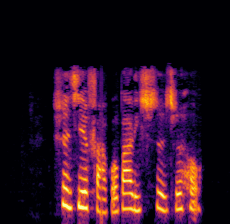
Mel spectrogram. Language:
Chinese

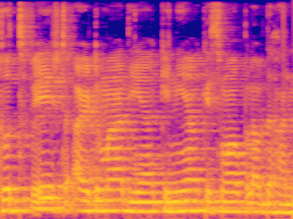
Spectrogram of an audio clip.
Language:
Punjabi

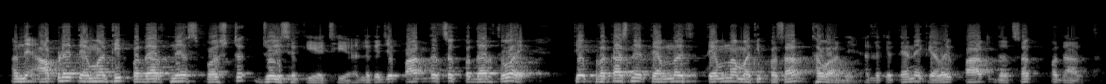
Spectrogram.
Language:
Gujarati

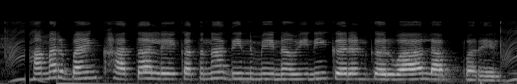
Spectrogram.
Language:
Chhattisgarhi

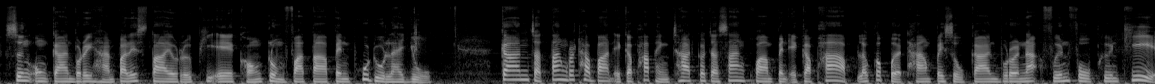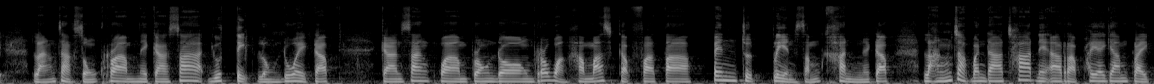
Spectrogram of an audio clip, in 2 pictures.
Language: Thai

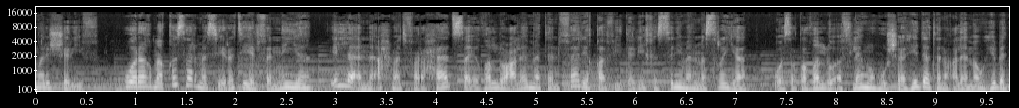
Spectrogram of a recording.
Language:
Arabic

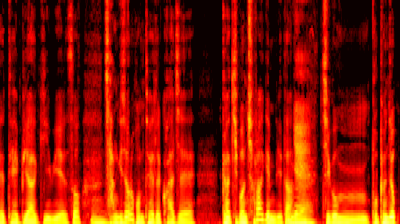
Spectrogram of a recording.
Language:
Korean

